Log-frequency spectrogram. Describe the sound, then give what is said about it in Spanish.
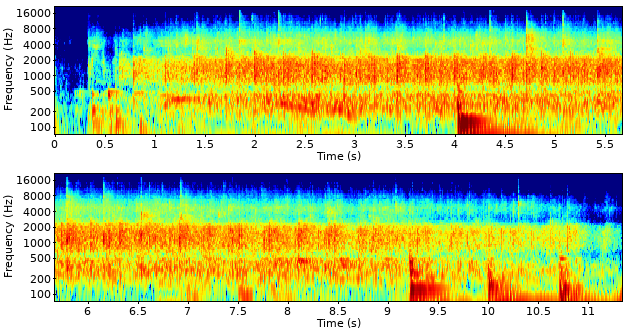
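Sustained audience applause for speaker Fabián Egelhofer at the opening of the exhibition Klee, Maestro de la Bauhaus. It is a dense wash of many hands clapping at steady loudness for about eleven seconds, with a few low thumps underneath and no voices. “Muchas gracias con ustedes, Fabián Egelhofer, para la que pido un aplauso.”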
